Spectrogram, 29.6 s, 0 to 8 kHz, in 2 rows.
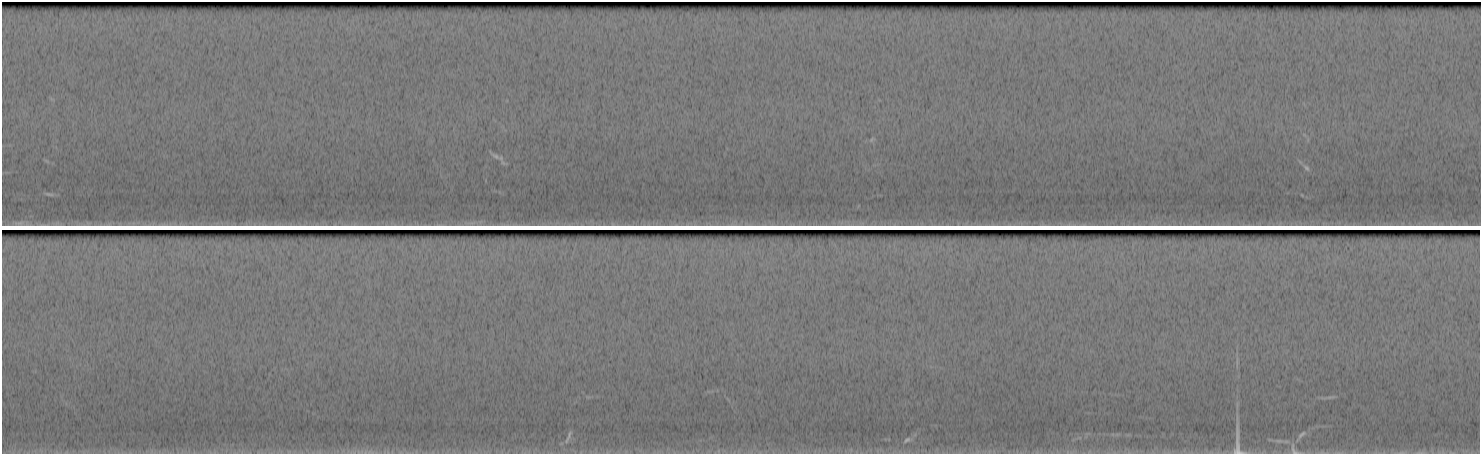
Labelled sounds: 4.9	5.1	humpback whale, 2.2 to 2.7 kHz
12.9	13.2	humpback whale, 0.96 to 1.2 kHz
27.8	28.2	humpback whale, 0.80 to 2.1 kHz

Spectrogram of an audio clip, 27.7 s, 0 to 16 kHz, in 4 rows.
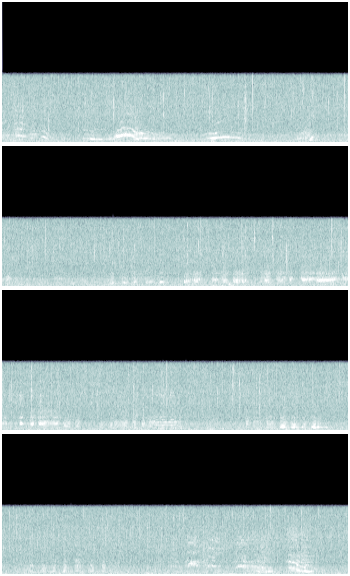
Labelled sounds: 2.2	2.9	humpback whale, 0.78 to 1.8 kHz
4.0	4.4	humpback whale, 0.88 to 1.2 kHz
10.7	10.9	humpback whale, 0.78 to 1.0 kHz
12.9	13.6	humpback whale, 0.78 to 1.1 kHz
16.8	17.4	humpback whale, 0.88 to 1.1 kHz
24.4	25.7	humpback whale, 0.78 to 2.7 kHz
26.4	26.8	humpback whale, 0.91 to 2.3 kHz

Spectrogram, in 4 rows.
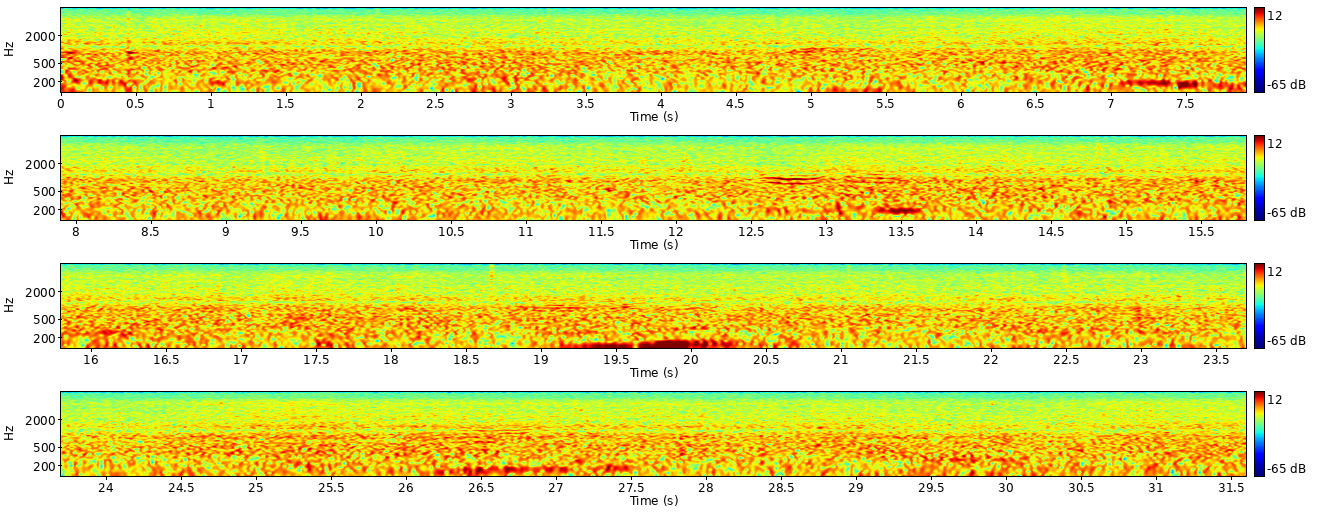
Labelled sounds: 4.8	5.1	humpback whale, 0.84 to 1.1 kHz
12.6	13.0	humpback whale, 0.84 to 1.1 kHz
26.4	26.9	humpback whale, 1.1 to 1.2 kHz

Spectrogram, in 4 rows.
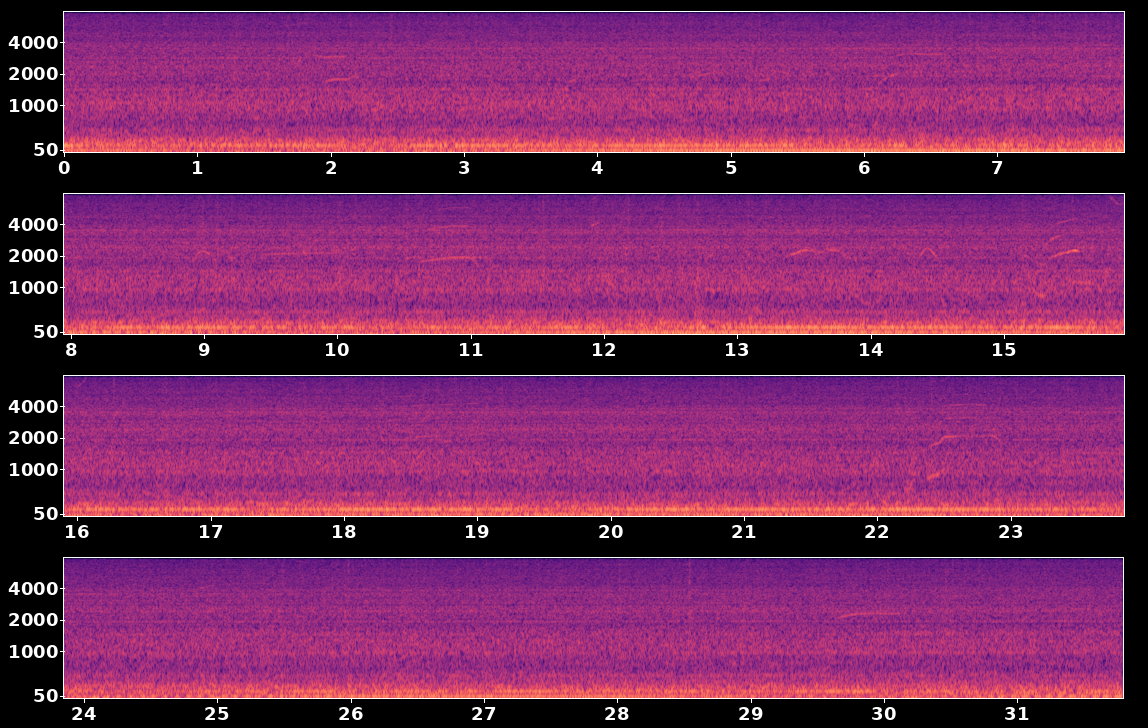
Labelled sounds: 15.1	15.7	killer whale, southern resident, 0.80 to 4.6 kHz
29.6	30.0	killer whale, southern resident, 2.1 to 3.0 kHz

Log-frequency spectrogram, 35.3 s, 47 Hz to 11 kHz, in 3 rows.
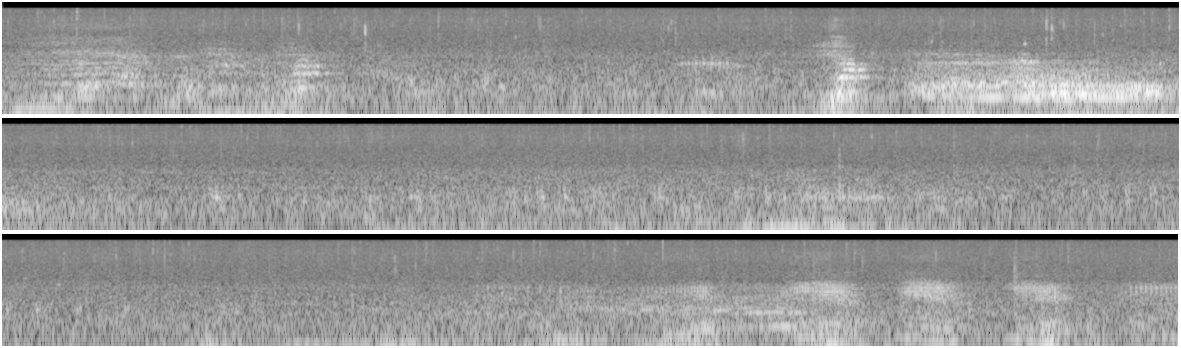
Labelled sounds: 0.5	1.3	humpback whale, 0.78 to 1.1 kHz
8.0	8.4	humpback whale, 1.2 to 1.6 kHz
31.4	31.9	humpback whale, 0.78 to 1.1 kHz
32.5	32.8	humpback whale, 0.84 to 1.2 kHz

